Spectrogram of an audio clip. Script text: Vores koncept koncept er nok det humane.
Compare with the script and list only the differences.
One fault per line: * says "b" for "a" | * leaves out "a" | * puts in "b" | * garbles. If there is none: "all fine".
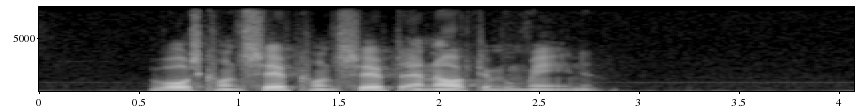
all fine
